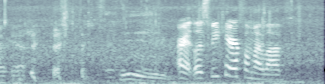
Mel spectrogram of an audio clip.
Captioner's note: laughing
